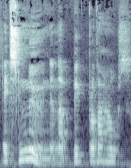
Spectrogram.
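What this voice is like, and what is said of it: Failed attempt at a Geordie accent. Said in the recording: “That's not even Welsh. You've created a whole new accent there. ... that's a whole new accent. It's definitely not fucking Geordie”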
